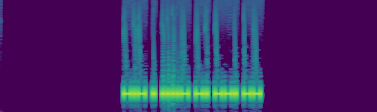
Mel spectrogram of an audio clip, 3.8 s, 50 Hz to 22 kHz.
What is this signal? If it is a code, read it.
Morse code, heard as a keyed tone, about 47 wpm, 700 Hz. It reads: KE4NGM
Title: USA Call Signs - 3x Character Spacing - 50wpm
